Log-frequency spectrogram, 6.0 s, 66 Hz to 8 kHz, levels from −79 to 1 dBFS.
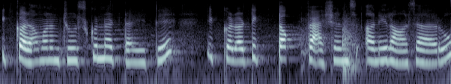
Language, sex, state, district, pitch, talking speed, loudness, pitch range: Telugu, female, Andhra Pradesh, Sri Satya Sai, 255 Hz, 90 wpm, -18 LUFS, 240-280 Hz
